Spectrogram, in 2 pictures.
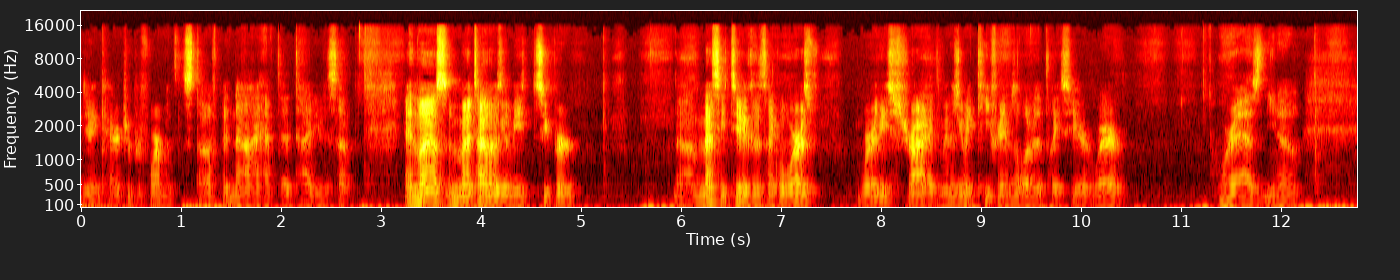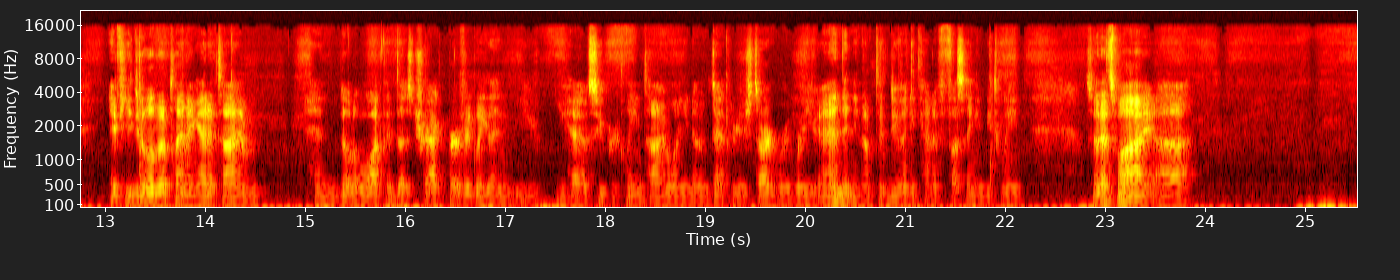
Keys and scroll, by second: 20.7 super+=, 20.9 super+-, 20.9 super+=, 21.1 super+-.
